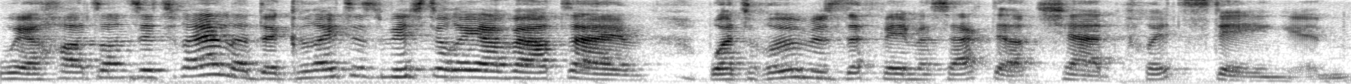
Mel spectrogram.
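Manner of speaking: put-on French-accented character voice. Voicing their tiefling character in a group story: french accent.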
